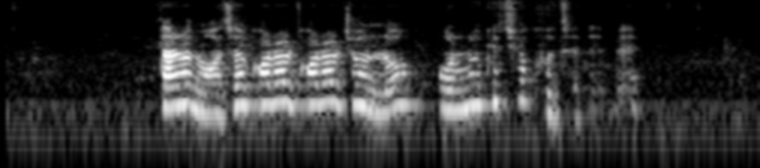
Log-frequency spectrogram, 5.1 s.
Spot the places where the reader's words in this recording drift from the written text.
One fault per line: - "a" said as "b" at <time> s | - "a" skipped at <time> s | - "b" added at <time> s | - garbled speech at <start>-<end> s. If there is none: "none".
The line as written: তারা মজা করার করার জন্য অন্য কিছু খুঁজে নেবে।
none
